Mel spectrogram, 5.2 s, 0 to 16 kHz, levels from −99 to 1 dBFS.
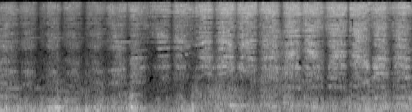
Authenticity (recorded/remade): recorded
